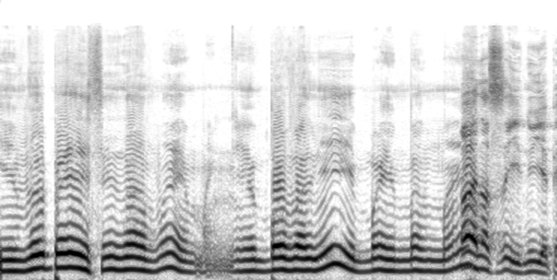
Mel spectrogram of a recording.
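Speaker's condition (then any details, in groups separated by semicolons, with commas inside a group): Amyotrophic lateral sclerosis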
